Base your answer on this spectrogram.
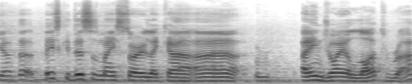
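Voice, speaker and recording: A man talks at a moderate pace with fairly even intonation. The room echo is audible, and background noise is noticeable. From Brazil, Minas Gerais. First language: Portuguese. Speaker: vinyl wrap installer. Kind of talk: casual chat. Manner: halting.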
